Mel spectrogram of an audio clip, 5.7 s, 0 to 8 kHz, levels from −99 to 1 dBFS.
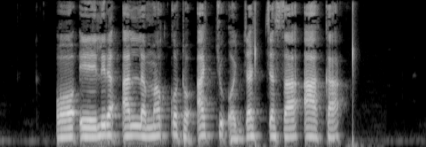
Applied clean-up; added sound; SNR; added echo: none; Finger snapping; 14 dB; none.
